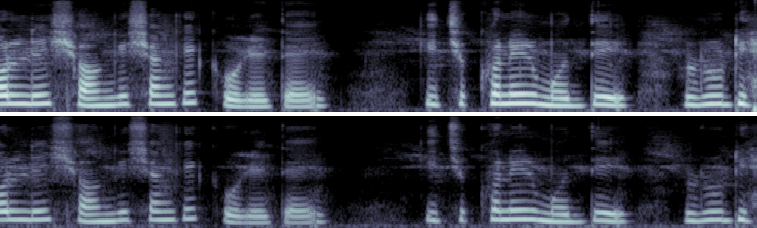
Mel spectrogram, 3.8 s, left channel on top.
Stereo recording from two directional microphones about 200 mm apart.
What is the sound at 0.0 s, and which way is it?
Speech, 20° left (ahead or behind).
